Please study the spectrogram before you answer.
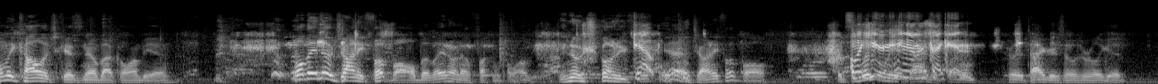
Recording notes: People call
